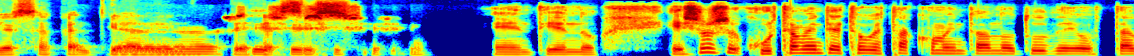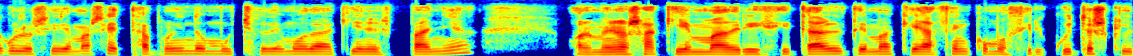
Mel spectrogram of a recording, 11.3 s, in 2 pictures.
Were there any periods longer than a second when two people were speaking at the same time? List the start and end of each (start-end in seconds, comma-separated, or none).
0.6-1.9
